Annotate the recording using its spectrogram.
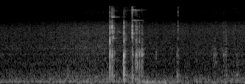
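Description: A few sharp metal clinks a little over a second in, then a fainter one: chrome steel quarter-inch-drive socket extensions knocking against each other and a steel tool tray as one is set down and another picked up.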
